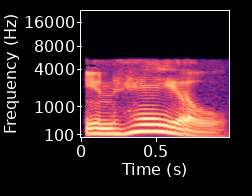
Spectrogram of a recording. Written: inhale

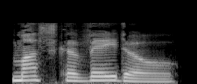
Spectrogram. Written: muscavado

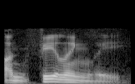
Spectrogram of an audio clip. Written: unfeelingly

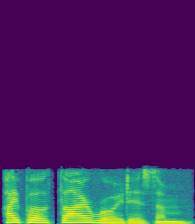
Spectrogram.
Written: hypothyroidism

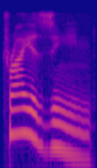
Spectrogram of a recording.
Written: triazine

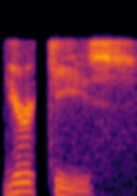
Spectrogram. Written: Yerkes

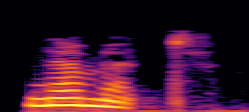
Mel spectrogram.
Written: nemat

